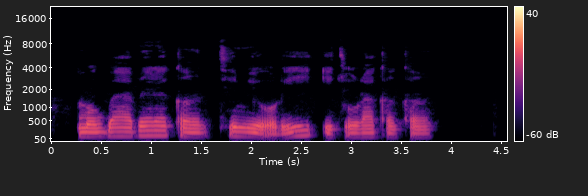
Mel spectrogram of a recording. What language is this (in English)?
Yoruba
